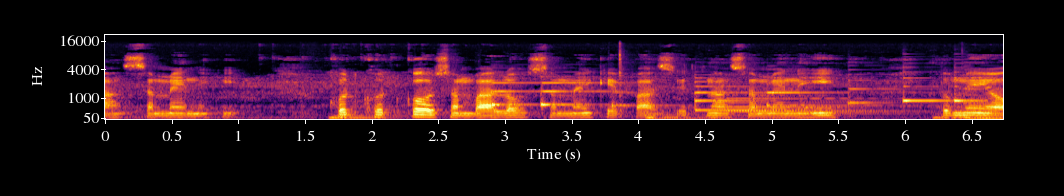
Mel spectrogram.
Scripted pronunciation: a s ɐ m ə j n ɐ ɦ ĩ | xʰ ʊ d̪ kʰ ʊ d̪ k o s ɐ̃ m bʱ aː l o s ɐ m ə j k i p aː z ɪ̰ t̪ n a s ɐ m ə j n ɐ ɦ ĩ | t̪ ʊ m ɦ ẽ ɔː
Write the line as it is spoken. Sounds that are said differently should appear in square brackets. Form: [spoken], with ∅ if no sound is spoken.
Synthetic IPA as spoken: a s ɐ m ə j n ɐ ɦ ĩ | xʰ ʊ d̪ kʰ ʊ d̪ k o s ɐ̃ m bʱ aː l o s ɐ m ə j k [e] p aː [s] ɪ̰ t̪ n a s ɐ m ə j n ɐ ɦ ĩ | t̪ ʊ m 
